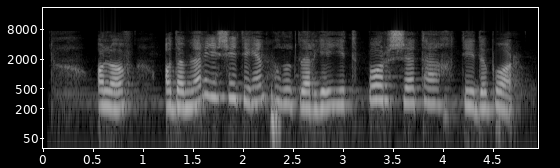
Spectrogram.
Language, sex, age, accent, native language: Uzbek, female, under 19, Qoraqalpog'iston, Karakalpak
